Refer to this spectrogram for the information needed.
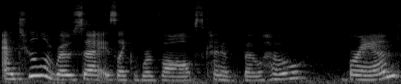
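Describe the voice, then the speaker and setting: A woman speaks with a North Carolina accent. Her fairly high voice keeps a fairly slow pace. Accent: Southern US, North Carolina. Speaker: part-time clothing reseller. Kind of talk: casual talk to camera, thrift haul.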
